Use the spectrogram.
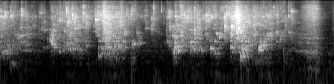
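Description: Running water wetting a shaving brush and a Lever Brothers Easy Shave Stick, a steady close splashing rush with swells and gurgles, no voices.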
